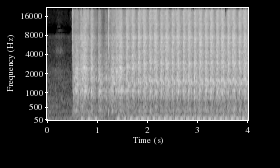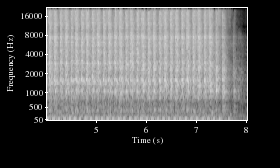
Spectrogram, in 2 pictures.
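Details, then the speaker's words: 1981 Honda CM400 that has sat since 2000, first start attempt on dry carbs with starting fluid and fuel on: steady cranking pulses about three per second for seven seconds without catching into a run; hard starting, cause unconfirmed. "Okay. First start, let's crank her over, see what happens. Will she start? Give her a little snort of the starting fluid since the carbs are dry."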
